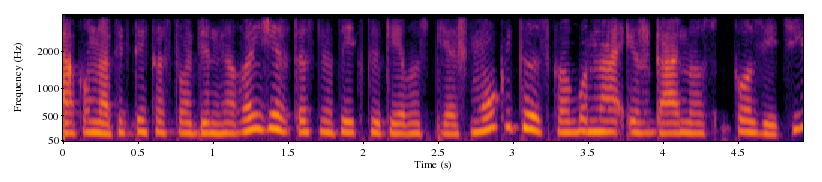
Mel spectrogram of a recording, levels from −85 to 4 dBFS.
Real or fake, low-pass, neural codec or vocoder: fake; 3.6 kHz; codec, 24 kHz, 0.9 kbps, WavTokenizer, medium music audio release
